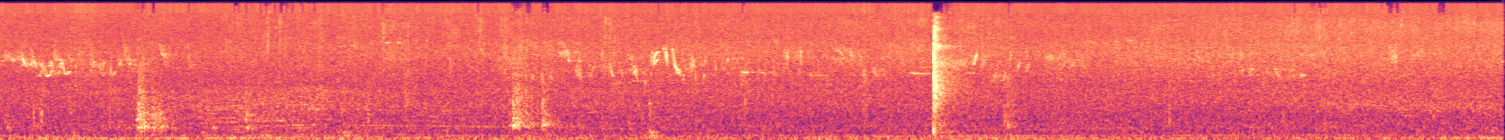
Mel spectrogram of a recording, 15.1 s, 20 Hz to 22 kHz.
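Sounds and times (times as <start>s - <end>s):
faint high bird chirps: 5.5s - 10.9s.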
